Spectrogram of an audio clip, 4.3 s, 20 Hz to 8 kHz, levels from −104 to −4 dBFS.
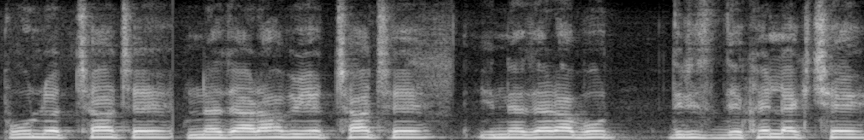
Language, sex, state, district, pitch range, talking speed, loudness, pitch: Angika, male, Bihar, Begusarai, 175-185 Hz, 195 wpm, -21 LUFS, 180 Hz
